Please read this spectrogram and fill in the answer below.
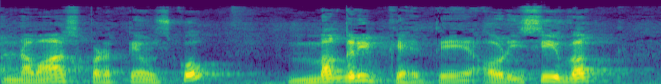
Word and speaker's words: مغرب: مغرب، میم غین زبر مغ، رے بے زر رب، مغرب. مغرب کے معنی کیا ہوگا؟ جی ہاں، پچھم. جس طرف رخ کر کے آپ نماز پڑھتے ہیں اس کو مغرب کہتے ہیں، اور اسی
